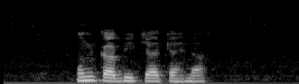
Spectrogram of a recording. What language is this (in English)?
Urdu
